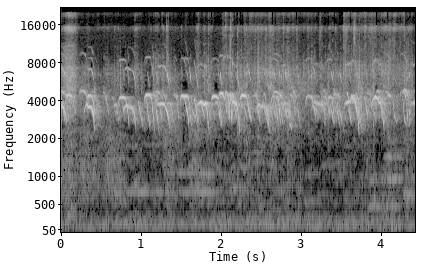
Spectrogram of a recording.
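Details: Several pet chicks peep in a dense, high-pitched chatter of quick falling chirps with some soft background noise.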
